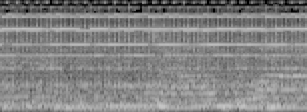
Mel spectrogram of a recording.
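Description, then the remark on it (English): An electronic phone alert rings steadily, a bright, high-pitched repeating tone with buzzy harmonics sustained throughout, loud and with no one talking over it. “Phone alert! Phone alert!”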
